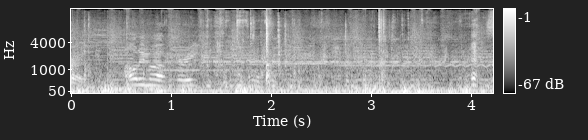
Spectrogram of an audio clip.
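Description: Wind noise rumbling on the microphone on an open boat, with a short voiced sound, a laugh or exclamation, about half a second in. Background music comes in over it in the second half.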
